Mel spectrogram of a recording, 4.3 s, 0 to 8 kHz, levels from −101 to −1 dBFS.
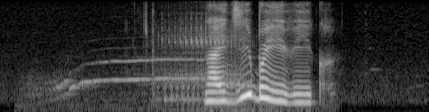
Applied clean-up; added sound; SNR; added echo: none; Mechanisms + Dog; 17 dB; none.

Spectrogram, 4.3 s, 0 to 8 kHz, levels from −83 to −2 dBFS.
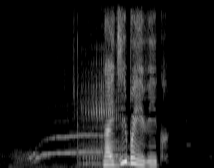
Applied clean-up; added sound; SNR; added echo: classical method Wiener filter.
